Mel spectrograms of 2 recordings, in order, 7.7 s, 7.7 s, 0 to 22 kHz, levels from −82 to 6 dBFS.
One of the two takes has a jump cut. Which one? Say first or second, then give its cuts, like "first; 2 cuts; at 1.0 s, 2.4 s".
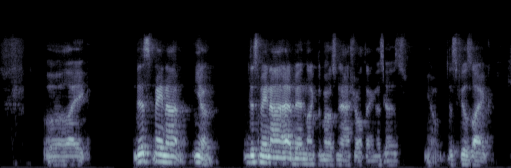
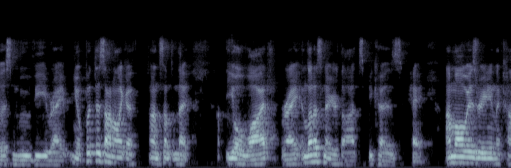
first; 1 cut; at 5.7 s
